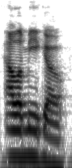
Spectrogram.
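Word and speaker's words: Ala Mhigo: Or Alamigo. Yes. Hey, you got it right without prompting. I'm going to forget how to pronounce it again.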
